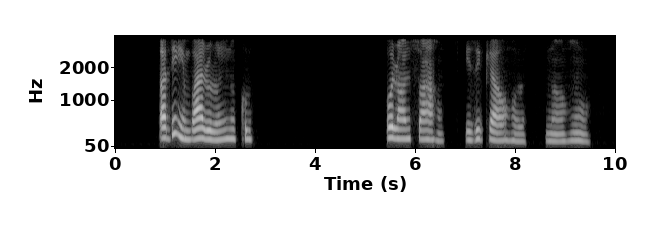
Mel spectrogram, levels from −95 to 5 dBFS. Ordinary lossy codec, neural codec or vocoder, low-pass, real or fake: none; codec, 16 kHz, 0.8 kbps, ZipCodec; 3.6 kHz; fake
